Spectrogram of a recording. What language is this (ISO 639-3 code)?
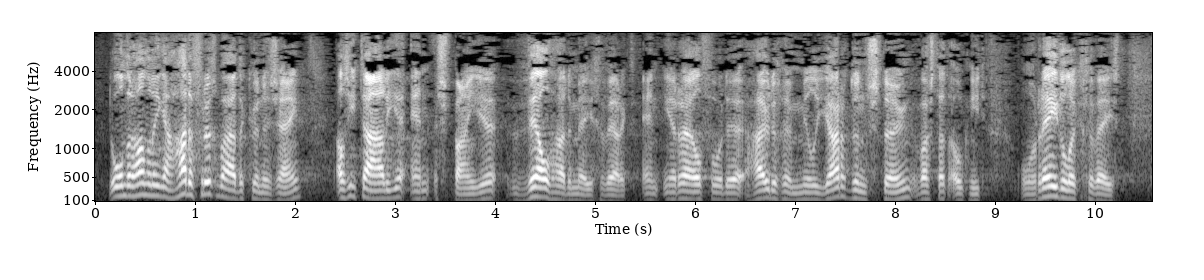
nld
